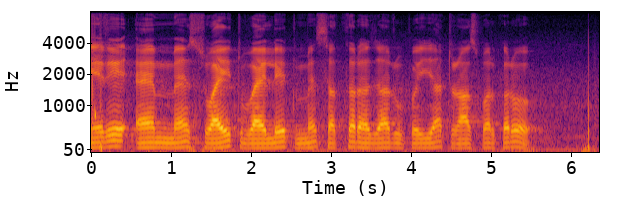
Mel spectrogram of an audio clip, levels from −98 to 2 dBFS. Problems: constant background noise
